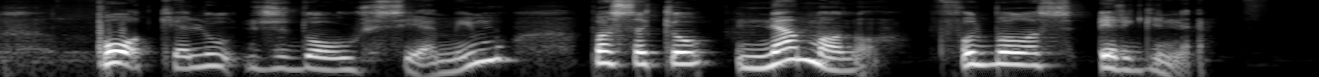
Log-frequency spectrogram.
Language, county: Lithuanian, Vilnius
